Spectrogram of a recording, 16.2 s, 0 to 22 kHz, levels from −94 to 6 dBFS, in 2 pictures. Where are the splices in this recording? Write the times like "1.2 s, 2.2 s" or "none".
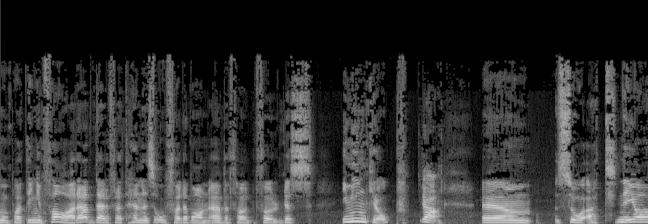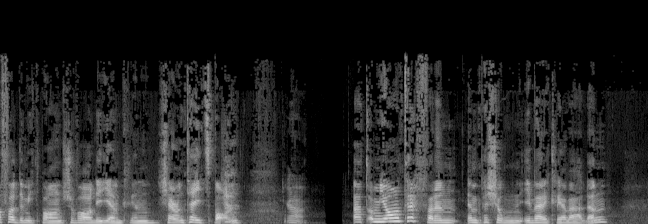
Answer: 11.6 s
